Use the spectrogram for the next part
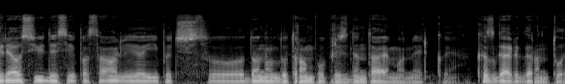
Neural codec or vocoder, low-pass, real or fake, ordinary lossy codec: none; 10.8 kHz; real; MP3, 96 kbps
